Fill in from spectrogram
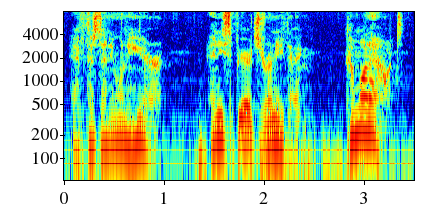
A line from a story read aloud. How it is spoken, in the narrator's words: jokingly whisper shout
